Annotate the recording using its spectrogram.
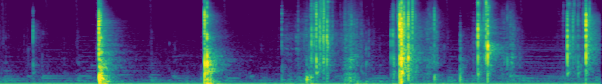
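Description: Thick glue-based slime being pressed and folded by hand, giving a series of sharp clicks and air-bubble pops about once a second, some in quick clusters, over quiet background music.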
